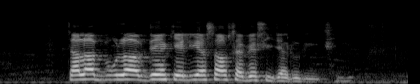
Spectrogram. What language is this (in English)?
Maithili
